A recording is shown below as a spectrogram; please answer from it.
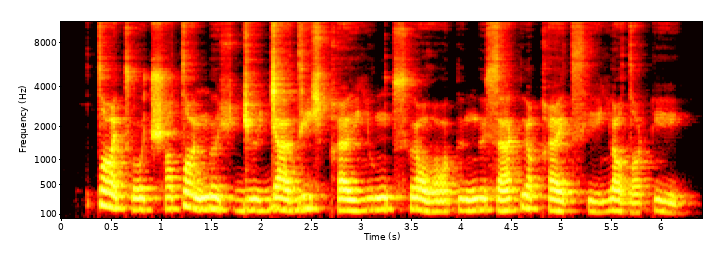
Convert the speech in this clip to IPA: tˤ e tʰ o t͡ʃʰ ɵ tˤ ɵ ŋ ɵ ç ɟ ʉ ɟ a d i ç qʰ ɨ i̯ ʎ u ŋ t͡sʰ ɵ ðˤ o k ʉ ŋ ʉ s a k ʉ qʰ e t͡sʰ i ʎ u dˤ o k i

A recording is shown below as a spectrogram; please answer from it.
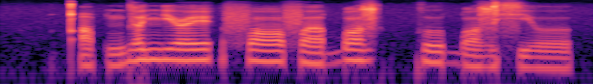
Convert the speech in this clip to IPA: qʼ ʌː˨ p n d ə˦ nʲ ə˞˦ ɪ̯ | f ɔː˦ f ʌː˧ ɓ ɔ˦ z kː u˧ ɓ ɔ˨ z sʲ ʊː˨

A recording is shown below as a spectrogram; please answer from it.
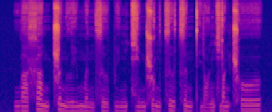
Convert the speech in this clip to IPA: w ä˨˦ x a˥˨ n ʈ͡ʂ ə˥˨ n l i˨˦ m ə˨˩ n s ɹ̩˨˦ p i˨˦ ŋ t͡ɕ i˨˦ n ʂ ʊ˥˨ ŋ t͡s ɹ̩˥˨ t͡s ə˥˨ n t̪ʰ j ɑ˨˦ ŋ ɕ j ɑ˧ ŋ ʈ͡ʂʰ o˦ ʊ̯

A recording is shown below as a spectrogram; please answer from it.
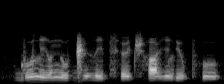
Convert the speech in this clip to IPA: ɡ u l i ʊ̯ n u ɡ͡ǁ y ð i t͡sʰ ø t͡ʃʰ ɑ ɣ i l ɾʲ u pʰ u

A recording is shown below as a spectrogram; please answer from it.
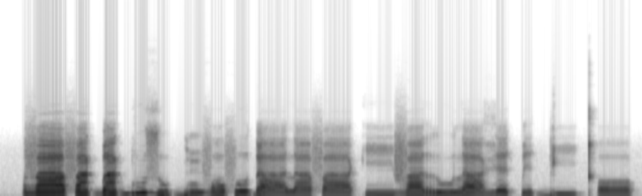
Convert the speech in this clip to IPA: v aː˦ f a˦ ɡ͡b a˦ ɡ͡b u˦ z u˨ ɡ͡b ũ˨ v ɔ˦ f o˦ ɗ aː˨ l a˨ f aː˨ k iː˦ v a˦ r u˦ l a˦˨ ɣ ɛ˦ k͡p ɪ˨ ɡ͡b iː˨ kʰ ɔ˦

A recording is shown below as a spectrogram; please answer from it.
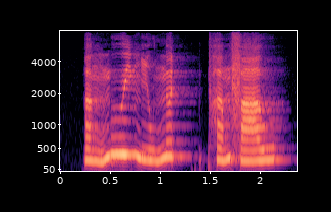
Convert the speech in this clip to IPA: ɐ˨˩ ŋ m uː˥ j ŋ iː˨˩ w n̪ ɵ˥ t̚ | pʰ ɐ˨˥ m f aː˨˧ w

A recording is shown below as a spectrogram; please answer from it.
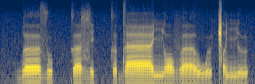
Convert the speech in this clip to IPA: ɡ͡b əː z u kː ɜ ɮ i kː ə d æː ɲ ɔ v ɜː w ɯ ǁ ʌ ɲ ɯ

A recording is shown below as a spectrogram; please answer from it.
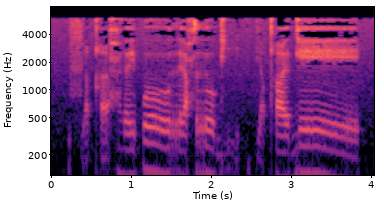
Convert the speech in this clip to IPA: f ḭ qʰ ḭ ħ ɦ ə ɪ̯ p oː r əː ħ r o ɡ ḭ | pʲ ə̰ qʰ əː ɡ eː

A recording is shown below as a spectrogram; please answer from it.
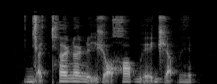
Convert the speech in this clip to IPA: ɟ a̰ cʰ ɜ ɳ ɜ ɳ ḭ ʒ ɔ̰ χ ɔ b ḛ d͡ʒ a̰ p e̤

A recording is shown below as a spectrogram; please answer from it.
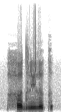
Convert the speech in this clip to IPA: h ɔ d l y l o k

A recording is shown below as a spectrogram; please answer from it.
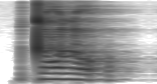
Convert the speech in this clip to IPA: t ɔ l ɔ ʔ

